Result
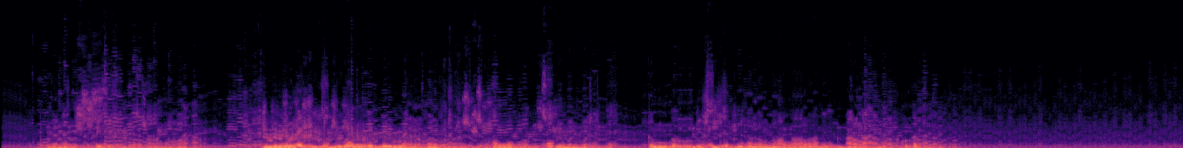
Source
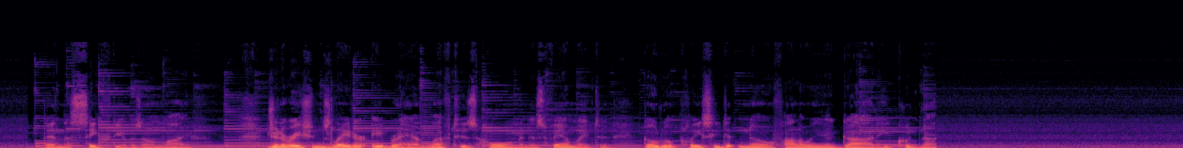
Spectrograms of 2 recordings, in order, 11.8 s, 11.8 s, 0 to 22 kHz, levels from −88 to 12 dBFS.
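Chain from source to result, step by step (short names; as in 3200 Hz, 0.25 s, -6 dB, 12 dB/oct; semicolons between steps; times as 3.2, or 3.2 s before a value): bell 200 Hz +7 dB 0.89 oct; digital reverb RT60 0.69 s, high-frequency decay 0.95×, pre-delay 45 ms, DRR 3 dB; grains, grains 20/s, pitch spread up and down by 7 st; gain -2.5 dB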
